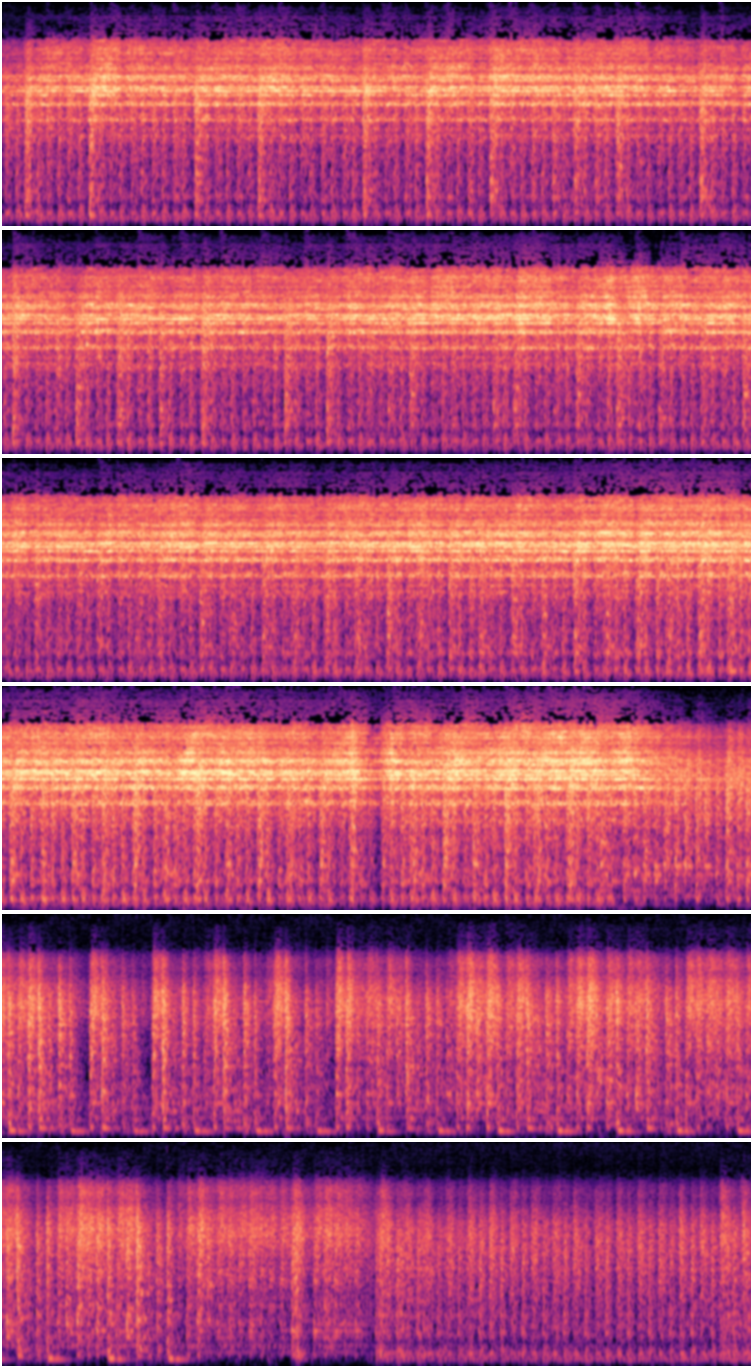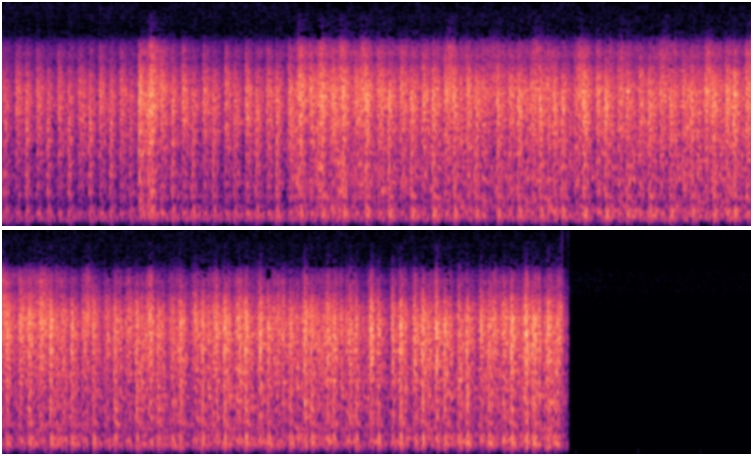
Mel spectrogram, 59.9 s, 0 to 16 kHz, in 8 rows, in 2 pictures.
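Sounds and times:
rock drum solo: 0:00.0 - 0:58.2.

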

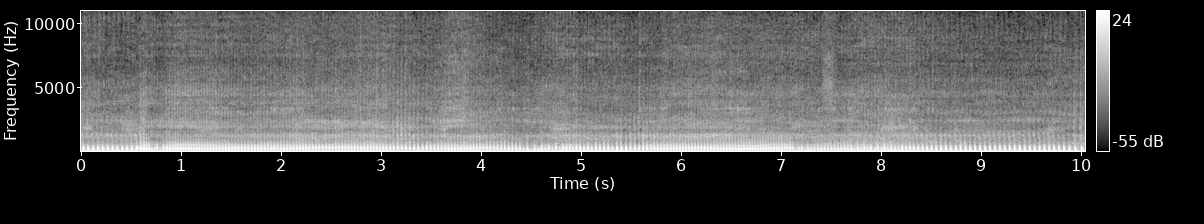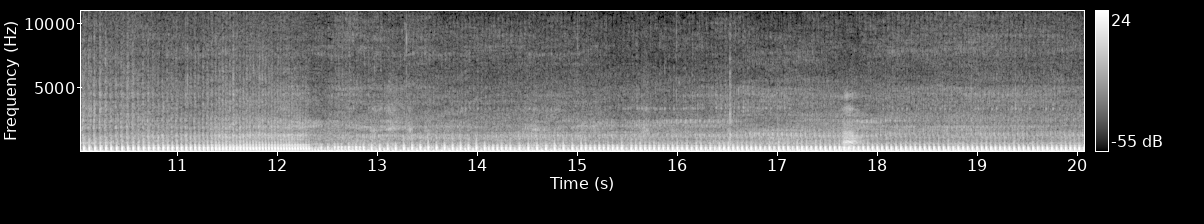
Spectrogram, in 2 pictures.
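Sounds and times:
dirt bike engine under throttle: 0:00.0 - 0:20.0.

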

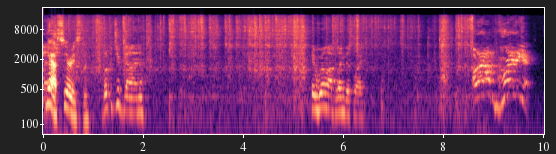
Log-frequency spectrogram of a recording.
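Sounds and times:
chips rustling in glass jar: 0:00.0 - 0:08.7.

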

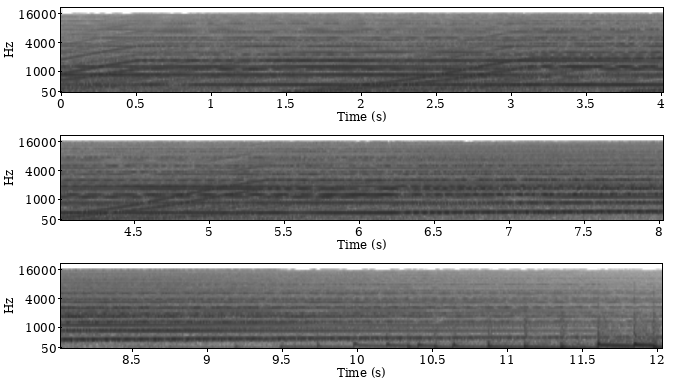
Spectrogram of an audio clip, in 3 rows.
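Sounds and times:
synthesizer tone rising in pitch: 0:00.0 - 0:10.9.

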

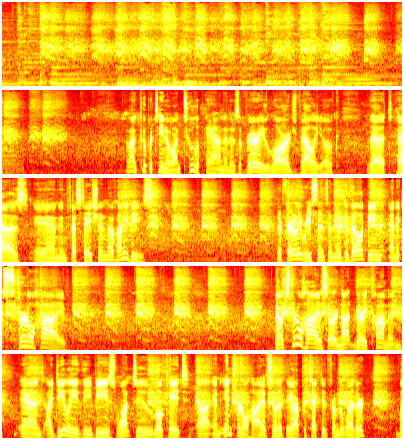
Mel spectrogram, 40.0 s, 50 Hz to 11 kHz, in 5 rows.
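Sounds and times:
acoustic guitar music: 0:00.0 - 0:08.5, 0:21.5 - 0:25.4, 0:29.5 - 0:39.3
crows cawing: 0:00.8 - 0:10.4, 0:14.8 - 0:15.2, 0:18.3 - 0:33.3, 0:34.8 - 0:40.0
bird harsh calls: 0:00.8 - 0:40.0.

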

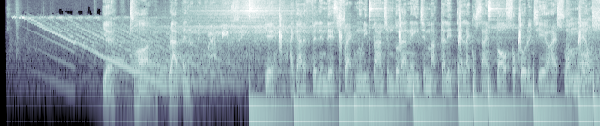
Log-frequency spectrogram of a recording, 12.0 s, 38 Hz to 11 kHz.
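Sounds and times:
falling electronic tone sweep: 0:00.2 - 0:06.1.

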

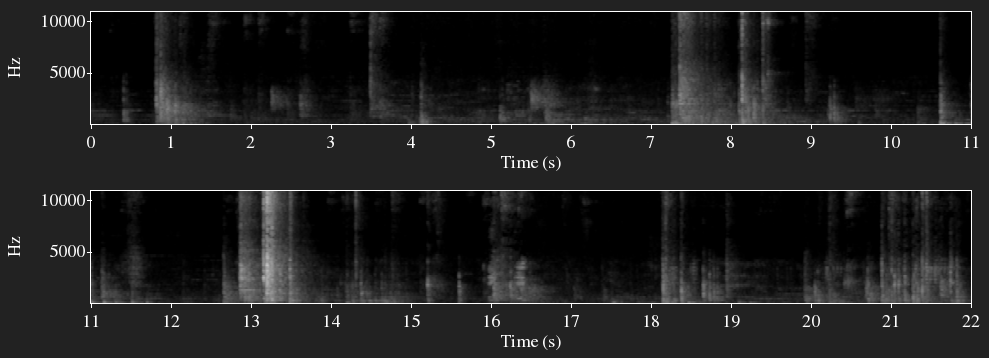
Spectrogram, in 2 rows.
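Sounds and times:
background voices chattering: 0:01.6 - 0:12.7.

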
